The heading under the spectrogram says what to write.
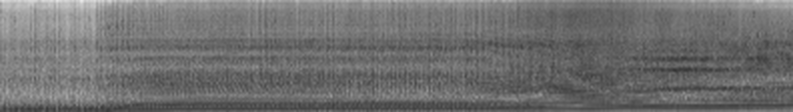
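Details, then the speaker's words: Boosted drag car launching on street test hits: engine note stutters low and hangs flat a few seconds before climbing, slow to come up on boost, barely does a burnout; bog off launch, owner suspects launch rpm needs raising. "Sound like it was just kind of stuttering down low a little bit. Yeah, it sounds like it doesn't want to come up on boost."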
